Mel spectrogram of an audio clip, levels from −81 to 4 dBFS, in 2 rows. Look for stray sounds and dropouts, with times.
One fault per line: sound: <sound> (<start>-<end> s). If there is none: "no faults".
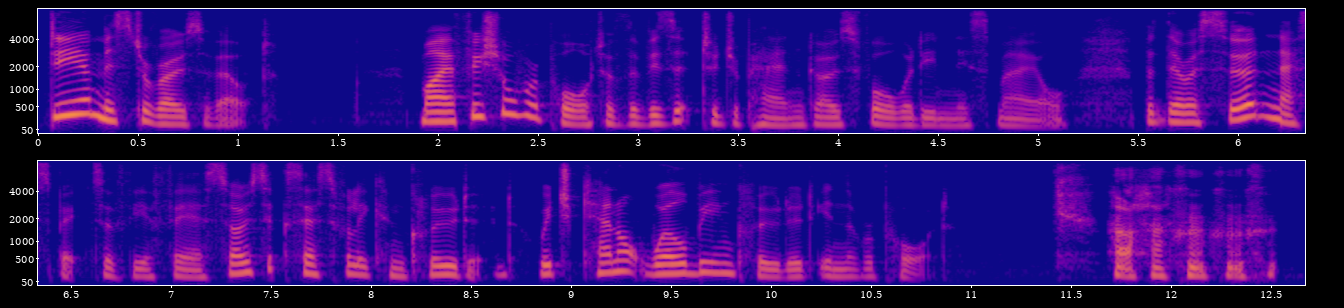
sound: laugh (11.4-12.5 s)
